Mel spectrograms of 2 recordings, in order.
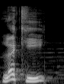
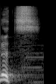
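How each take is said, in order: First: The final consonant is a plain k sound. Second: The final consonant is a ts sound. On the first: "كاف مكسورة كي" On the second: "أو لتس"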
